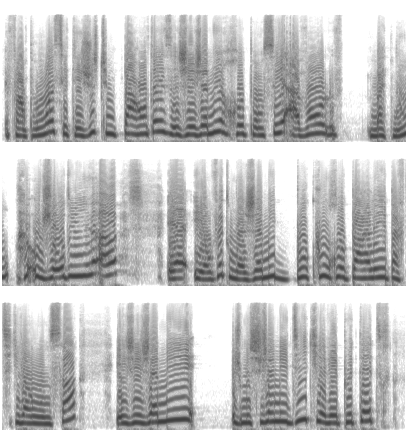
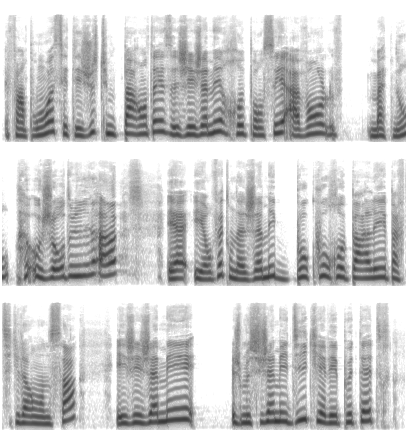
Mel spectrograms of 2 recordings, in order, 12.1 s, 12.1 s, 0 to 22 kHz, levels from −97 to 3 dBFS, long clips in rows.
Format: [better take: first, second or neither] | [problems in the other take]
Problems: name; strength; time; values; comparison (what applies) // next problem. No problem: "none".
second | distortion; heavy; 7 dB below the speech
